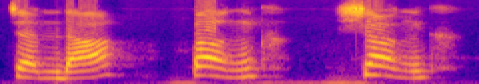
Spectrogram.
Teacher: किसी भी शब्द में व्यंजन के साथ स्वर की जिस मात्रा का प्रयोग किया जाता है, उसी की ध्वनि सुनाई देती है, जैसे किताब, क, छोटा ई, त, आ, ब, अ। अनुस्वार इसका उच्चारण नाक से होता है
